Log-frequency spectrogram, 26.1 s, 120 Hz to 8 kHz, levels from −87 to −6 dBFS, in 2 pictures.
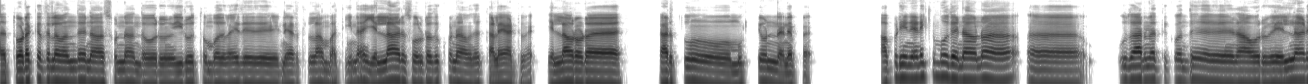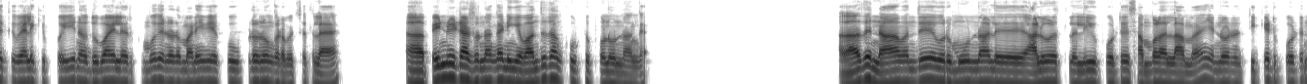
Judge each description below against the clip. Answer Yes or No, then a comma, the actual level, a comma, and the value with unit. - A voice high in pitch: No, low, 120 Hz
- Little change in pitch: Yes, narrow, 2.2 semitones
